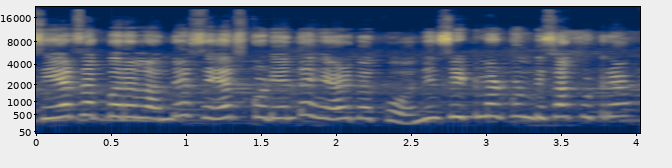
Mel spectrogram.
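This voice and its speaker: A woman's voice: extremely high pitch, little pitch movement, racing, over loud music. A woman, a mother, scolding her daughter in a home vlog with insistent, repeated questions.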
